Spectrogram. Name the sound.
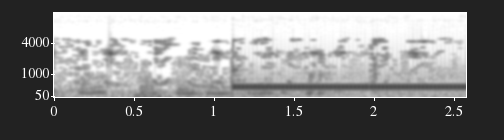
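telephone ringing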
